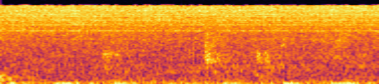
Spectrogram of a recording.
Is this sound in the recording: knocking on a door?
no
